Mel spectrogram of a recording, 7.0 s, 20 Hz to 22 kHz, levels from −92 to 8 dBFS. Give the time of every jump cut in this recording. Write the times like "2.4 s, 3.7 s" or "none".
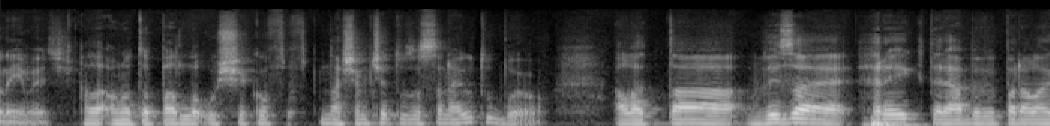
1.9 s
